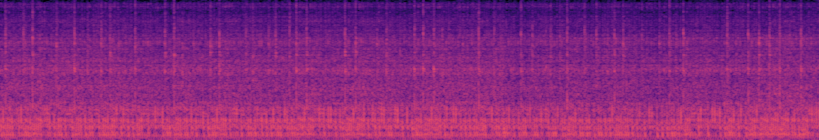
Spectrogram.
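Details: Chainsaw just after carburetor adjustment of the low and high mixture screws, restarted: steady high-pitched two-stroke buzz at an even speed, no surging or bogging; normal running, properly tuned.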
